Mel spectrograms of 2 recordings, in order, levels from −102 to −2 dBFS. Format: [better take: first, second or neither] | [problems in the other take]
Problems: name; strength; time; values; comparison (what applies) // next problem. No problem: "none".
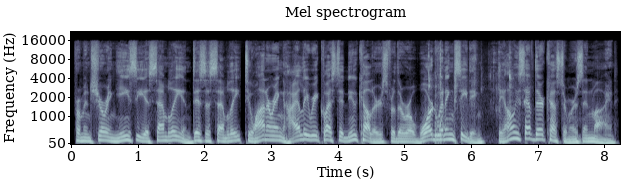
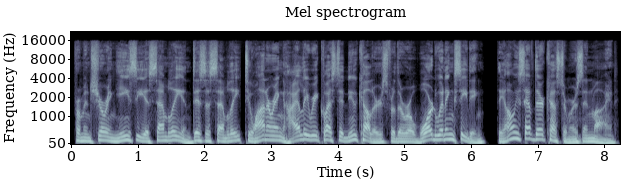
second | jangling keys; noticeable; from 5.5 to 7 s; peak 8 dB below the speech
